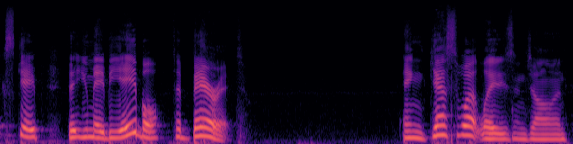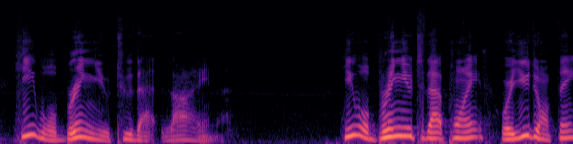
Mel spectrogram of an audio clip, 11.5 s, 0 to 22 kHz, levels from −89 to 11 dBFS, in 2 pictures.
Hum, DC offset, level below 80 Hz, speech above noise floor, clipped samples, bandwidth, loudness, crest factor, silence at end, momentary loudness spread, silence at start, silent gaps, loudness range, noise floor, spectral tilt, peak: none; under 0.1%; -54 dBFS; 47 dB; under 0.1%; 10.5 kHz; -25 LUFS; 18 dB; 0 s; 13 LU; 0.05 s; none; 5 LU; -71 dBFS; -9 dB/octave; -8 dBFS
